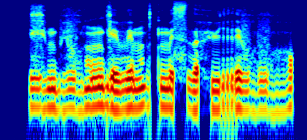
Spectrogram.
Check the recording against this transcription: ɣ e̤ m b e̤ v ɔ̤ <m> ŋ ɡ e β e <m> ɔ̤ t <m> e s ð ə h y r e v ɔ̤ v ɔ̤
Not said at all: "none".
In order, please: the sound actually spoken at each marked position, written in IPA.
m, m, m

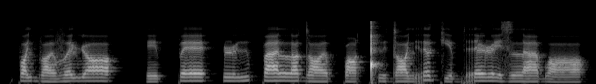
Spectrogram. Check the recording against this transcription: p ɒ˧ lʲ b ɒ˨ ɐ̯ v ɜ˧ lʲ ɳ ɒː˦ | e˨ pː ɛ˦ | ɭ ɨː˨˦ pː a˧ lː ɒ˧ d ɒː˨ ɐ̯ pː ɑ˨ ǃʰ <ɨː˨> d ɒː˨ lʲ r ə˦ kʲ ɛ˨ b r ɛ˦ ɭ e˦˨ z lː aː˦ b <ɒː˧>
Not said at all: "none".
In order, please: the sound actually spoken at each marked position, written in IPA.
ɨ˨, ɒː˧

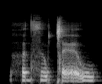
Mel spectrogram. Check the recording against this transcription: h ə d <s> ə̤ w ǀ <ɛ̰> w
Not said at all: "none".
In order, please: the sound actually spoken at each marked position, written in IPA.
s, ɛ̰

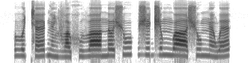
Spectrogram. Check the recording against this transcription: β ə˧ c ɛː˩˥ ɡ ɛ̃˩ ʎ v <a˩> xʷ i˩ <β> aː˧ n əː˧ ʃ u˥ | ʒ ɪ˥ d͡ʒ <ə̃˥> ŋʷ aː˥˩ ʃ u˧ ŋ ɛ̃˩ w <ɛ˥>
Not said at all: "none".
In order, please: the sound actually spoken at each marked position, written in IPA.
a˩, β, ə˥, ɛ˩˥

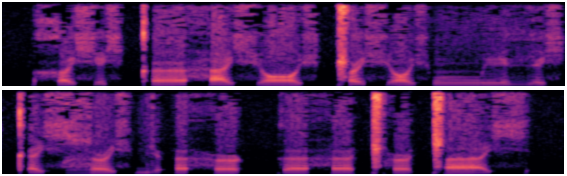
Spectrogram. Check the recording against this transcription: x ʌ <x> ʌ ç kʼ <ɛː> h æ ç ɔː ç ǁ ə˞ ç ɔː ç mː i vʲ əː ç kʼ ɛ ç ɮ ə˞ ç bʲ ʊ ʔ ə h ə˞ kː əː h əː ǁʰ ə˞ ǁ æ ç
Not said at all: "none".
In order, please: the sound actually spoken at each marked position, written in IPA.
ç, əː

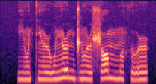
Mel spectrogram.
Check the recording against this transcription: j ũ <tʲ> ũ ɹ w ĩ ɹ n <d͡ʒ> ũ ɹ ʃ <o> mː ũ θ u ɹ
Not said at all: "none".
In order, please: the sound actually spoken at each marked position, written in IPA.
tʲ, d͡ʒ, ɔ

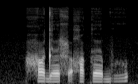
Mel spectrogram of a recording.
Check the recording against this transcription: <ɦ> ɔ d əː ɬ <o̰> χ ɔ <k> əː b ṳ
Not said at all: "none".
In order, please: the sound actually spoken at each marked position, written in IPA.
h, o̰, k

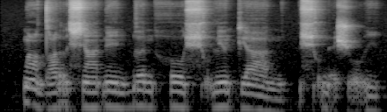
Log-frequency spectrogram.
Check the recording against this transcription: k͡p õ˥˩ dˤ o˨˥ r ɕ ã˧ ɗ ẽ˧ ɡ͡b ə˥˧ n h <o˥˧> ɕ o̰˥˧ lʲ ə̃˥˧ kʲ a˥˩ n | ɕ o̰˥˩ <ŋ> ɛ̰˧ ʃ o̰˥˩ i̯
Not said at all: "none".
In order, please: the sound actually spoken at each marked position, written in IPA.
o˥˧, n

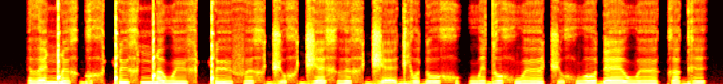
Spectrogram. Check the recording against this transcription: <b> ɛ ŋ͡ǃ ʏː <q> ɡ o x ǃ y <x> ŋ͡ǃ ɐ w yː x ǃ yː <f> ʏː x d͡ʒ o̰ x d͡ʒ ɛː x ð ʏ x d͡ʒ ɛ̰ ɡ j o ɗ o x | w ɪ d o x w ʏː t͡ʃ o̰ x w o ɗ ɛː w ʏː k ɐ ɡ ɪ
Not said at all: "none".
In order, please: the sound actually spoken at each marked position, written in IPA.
ð, x, x, f

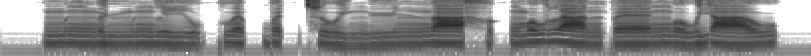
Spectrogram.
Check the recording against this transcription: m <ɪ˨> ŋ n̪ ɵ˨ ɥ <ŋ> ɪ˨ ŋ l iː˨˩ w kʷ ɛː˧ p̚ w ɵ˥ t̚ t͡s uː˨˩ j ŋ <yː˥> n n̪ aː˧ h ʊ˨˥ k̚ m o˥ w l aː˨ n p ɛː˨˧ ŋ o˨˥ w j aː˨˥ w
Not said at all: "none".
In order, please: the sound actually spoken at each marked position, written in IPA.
ɪ˨, m, yː˨˧

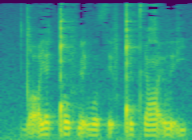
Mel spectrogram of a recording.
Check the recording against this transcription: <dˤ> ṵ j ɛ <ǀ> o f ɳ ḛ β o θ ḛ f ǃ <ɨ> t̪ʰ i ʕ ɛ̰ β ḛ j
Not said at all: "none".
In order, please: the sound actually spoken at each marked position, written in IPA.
dˤ, ǃ, ʉ

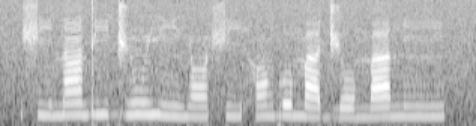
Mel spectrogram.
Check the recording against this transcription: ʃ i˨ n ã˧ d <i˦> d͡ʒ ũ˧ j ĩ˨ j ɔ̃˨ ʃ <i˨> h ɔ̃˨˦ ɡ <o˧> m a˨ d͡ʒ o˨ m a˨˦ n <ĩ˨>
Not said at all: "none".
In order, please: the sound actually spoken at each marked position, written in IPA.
i˧, i˨, o˧, ĩ˧

